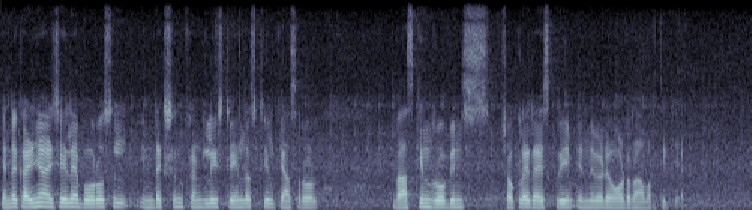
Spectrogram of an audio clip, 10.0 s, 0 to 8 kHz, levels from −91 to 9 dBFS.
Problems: low volume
